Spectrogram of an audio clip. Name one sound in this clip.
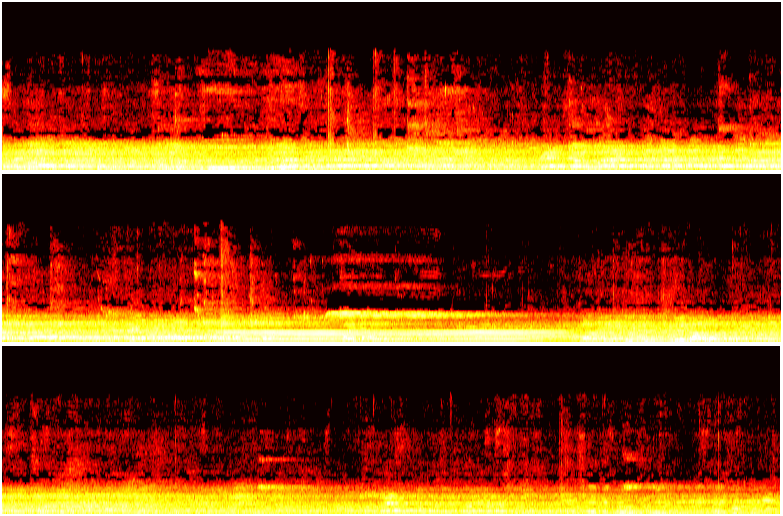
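A crowd chants loudly in a large echoing hall.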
